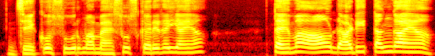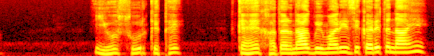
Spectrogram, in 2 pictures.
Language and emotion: Sindhi, fearful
